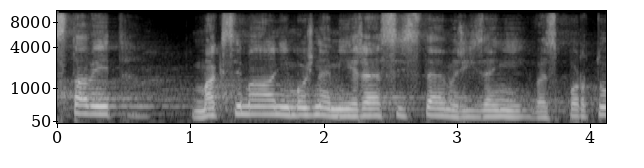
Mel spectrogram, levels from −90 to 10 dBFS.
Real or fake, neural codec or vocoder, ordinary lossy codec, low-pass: fake; vocoder, 48 kHz, 128 mel bands, Vocos; MP3, 96 kbps; 9.9 kHz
